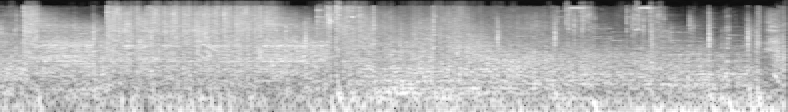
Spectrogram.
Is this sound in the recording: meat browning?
no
